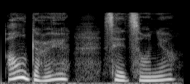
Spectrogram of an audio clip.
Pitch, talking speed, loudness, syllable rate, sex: 215 Hz, 125 wpm, -16 LUFS, 3.7 syllables/s, female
